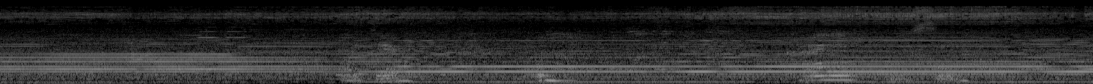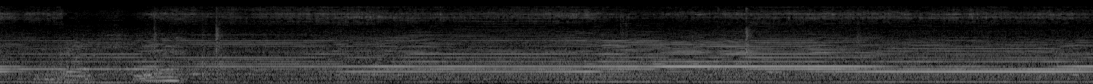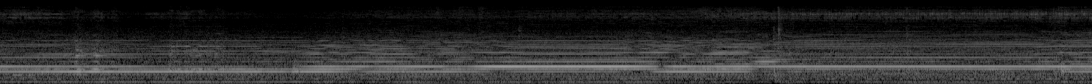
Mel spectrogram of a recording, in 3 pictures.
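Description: Corded electric hair clippers running with a steady buzz while trimming the front of a hairline.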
